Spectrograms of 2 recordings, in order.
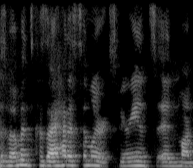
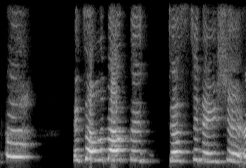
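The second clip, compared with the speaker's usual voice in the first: high loud mock-wise saying; smug proclamation; 13 dB louder than usual. Showing off on the rocks, high smug proclamation. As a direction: pronounce it like a guru. Smug quote, then corrected.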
